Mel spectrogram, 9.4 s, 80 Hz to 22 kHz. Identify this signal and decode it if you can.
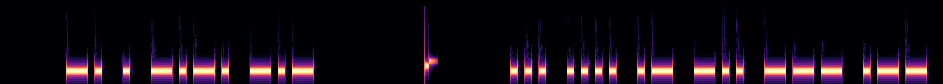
Morse code, heard as a keyed tone, about 17 wpm, 700 Hz. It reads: NECK SHADOW
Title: Sets of 5 Words Encore - New Word Drill - 17wpm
